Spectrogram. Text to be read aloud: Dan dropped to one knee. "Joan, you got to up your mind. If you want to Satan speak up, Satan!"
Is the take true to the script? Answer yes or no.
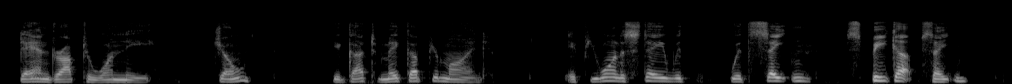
no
